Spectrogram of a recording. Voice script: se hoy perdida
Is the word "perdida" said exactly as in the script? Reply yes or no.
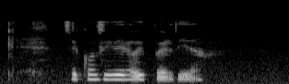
yes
